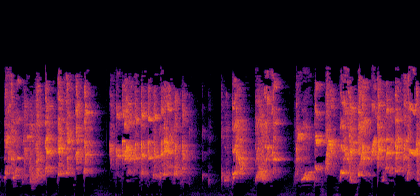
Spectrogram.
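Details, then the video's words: Napping Agapornis lovebirds kept at home give rapid, grating high twitters in three or four long bursts with short silent gaps between them, in a small indoor space. "Cennet Papağanı ( Agapornis Lovebirds ) Nap Song"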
